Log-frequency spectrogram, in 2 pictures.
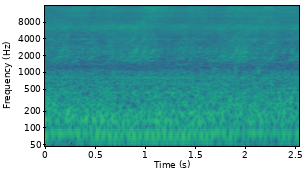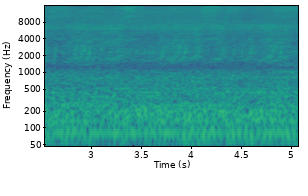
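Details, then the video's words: Summer cicada chorus in the sun on a mountain, an unbroken shrill hiss with faint rhythmic pulsing beneath it, evenly loud throughout, with a low background rumble. "セミの鳴き声 夏の山 日なた"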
